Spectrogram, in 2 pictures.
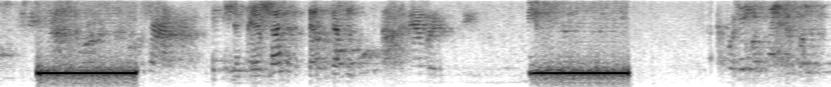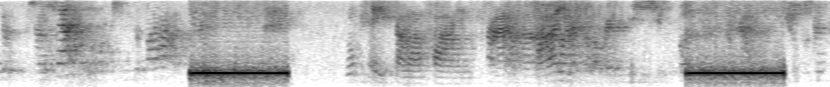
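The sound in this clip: Telephone call tone for a dialed number that is not answering: four steady, even beeps about a second long repeat at regular intervals of roughly five seconds, with a recorded voice speaking between them.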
